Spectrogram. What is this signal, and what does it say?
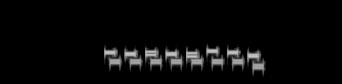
Multi-frequency trunk signalling (R2, with the far end's replies), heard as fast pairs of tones, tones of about 100 ms. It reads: 63532061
